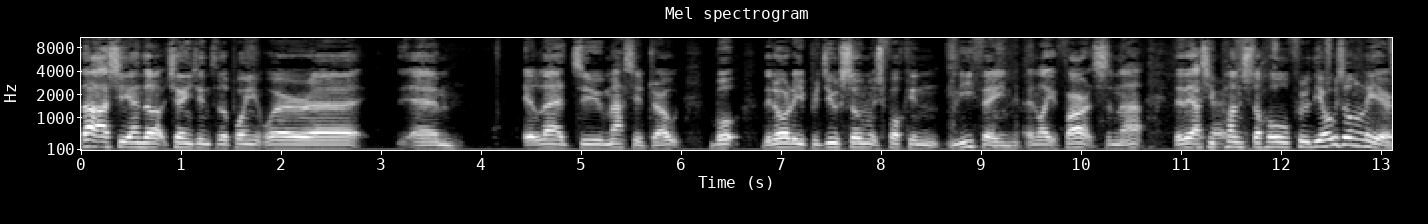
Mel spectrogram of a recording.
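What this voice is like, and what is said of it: Put-on West Country accent. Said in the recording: “Change accent to West Country.”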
